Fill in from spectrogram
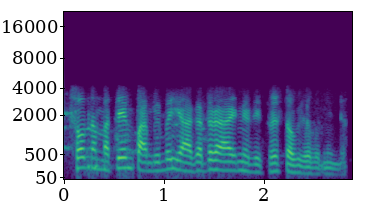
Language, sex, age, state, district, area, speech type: Manipuri, male, 45-60, Manipur, Kangpokpi, urban, conversation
